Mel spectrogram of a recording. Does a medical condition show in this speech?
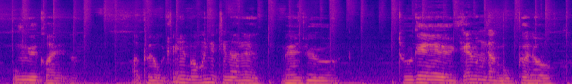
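Yes: brain lesion disability.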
